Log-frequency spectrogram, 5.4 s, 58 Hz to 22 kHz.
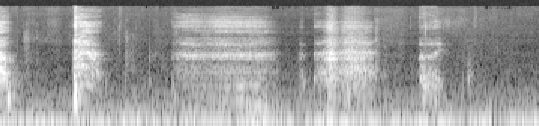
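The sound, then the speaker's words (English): A person coughs several times in harsh, irregular bursts, fairly loud, with a strained, wheezy gasp drawn in between the coughs. “it's nothing for for a good good good long very long and quiet 30 seconds and you hear”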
